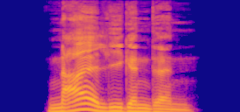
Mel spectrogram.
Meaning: inflection of naheliegend: 1. strong genitive masculine/neuter singular 2. weak/mixed genitive/dative all-gender singular 3. strong/weak/mixed accusative masculine singular 4. strong dative plural
- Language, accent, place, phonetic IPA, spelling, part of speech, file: German, Germany, Berlin, [ˈnaːəˌliːɡn̩dən], naheliegenden, adjective, De-naheliegenden.ogg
